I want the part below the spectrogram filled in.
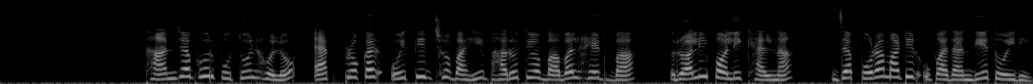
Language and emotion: Bengali, neutral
